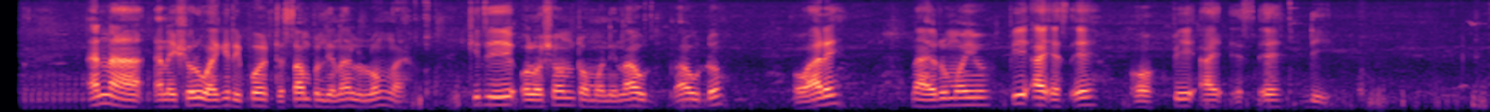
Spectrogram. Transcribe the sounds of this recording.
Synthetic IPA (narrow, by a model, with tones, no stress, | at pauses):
ɛ˦na˨ɛ˨ne˨ʃo˦ɾu˦wa˨ɡi˦ɾi˨pɔ˦ɾte˨sa˦mpli˨na˦lu˨lo˦ŋa˨ki˦ti˦ɔ˨lɔ˨ʃɔ˦ntɔ˨mɔ˨ni˨na˦na˨˦u˨do˦ | ɔ˨wa˦ɾe˦ | na˨i˨ɾu˦mo˦ju˦pi˦a˦jɛ˨se˦ | ɔ˨pi˦a˦ɛ˨se˦di˨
